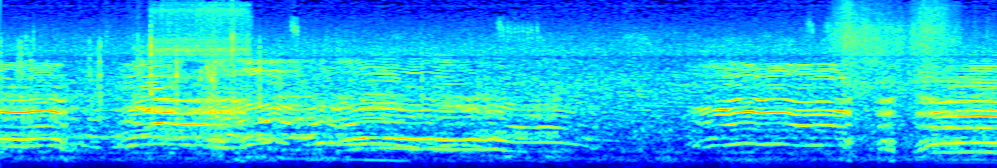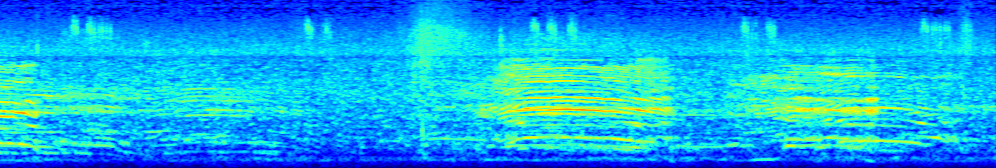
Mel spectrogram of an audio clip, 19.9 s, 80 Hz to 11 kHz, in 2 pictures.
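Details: Red deer stags during the 2023 rut, many rivals gathered around an injured dominant stag and hinds, roaring repeatedly. Long harmonic bellowing roars come in three main bouts about every six seconds, with overlapping calls from several stags.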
